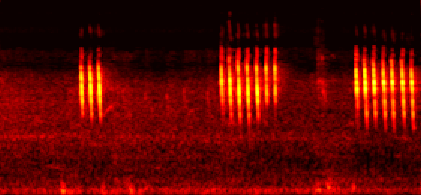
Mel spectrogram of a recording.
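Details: Bar-winged prinia, called ciblek, on a training master track: short clusters of quick staccato high notes, building to a longer rapid trill at the end, with light background noise.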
